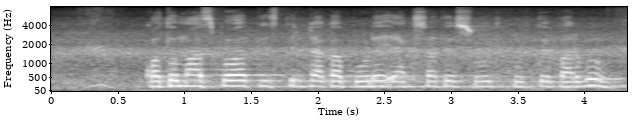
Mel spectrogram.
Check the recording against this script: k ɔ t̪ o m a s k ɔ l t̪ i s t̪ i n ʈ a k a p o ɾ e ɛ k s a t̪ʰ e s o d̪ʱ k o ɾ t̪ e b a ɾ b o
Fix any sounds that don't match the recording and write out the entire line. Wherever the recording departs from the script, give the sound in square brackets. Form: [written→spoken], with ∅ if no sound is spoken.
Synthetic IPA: k ɔ t̪ o m a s [k→p] ɔ [l→ɾ] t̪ i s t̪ i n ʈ a k a p o [ɾ→ɽ] e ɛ k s a t̪ʰ e s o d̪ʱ k o ɾ t̪ e [b→p] a ɾ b o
